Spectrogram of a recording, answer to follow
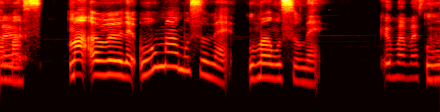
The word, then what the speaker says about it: Uma Musume: I don't know how you pronounce that. I was taught once. Is it Umamasume, the horse game? Umamasume? Uma Masume. Yeah, that's the right. Yeah, is that Uma it? Mas. Wait, wait, Uma Musume.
